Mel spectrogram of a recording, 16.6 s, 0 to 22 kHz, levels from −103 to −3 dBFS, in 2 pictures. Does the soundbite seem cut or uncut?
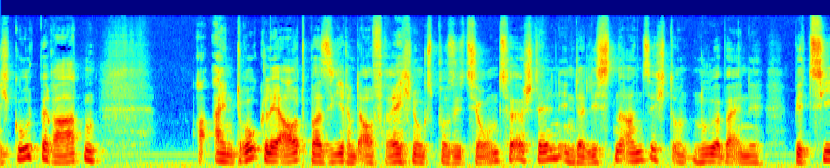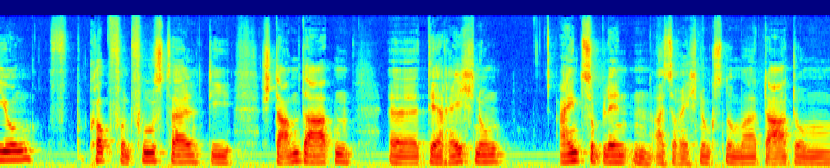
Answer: uncut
